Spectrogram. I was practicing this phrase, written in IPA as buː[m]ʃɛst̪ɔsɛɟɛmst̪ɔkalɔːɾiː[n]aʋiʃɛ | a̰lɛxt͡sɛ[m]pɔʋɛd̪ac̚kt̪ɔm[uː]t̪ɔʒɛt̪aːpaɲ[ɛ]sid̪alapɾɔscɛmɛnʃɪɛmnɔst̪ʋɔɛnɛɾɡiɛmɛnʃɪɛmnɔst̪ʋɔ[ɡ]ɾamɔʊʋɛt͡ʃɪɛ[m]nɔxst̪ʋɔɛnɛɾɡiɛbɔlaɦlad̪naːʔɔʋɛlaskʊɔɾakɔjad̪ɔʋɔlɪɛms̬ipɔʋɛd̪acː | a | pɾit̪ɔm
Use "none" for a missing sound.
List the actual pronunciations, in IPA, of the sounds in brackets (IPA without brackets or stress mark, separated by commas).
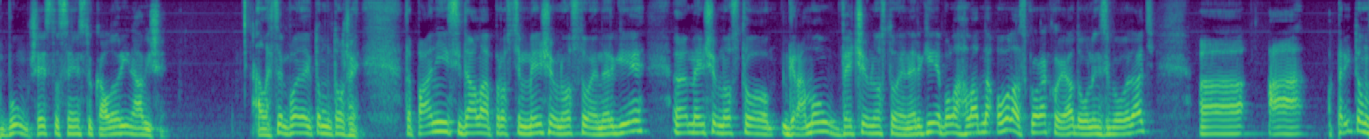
m, n, m, u, i, ɡ, m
